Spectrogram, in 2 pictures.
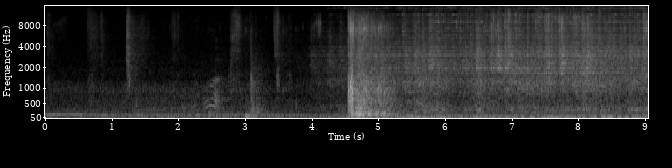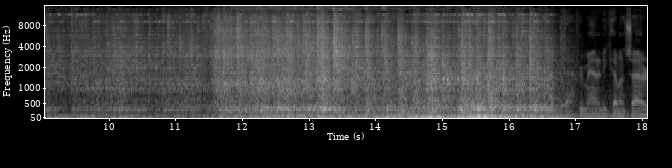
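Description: A few light knocks at first. Then, after about four and a half seconds, a pressure washer starts spraying with a steady, loud hiss over a low motor rumble. It grows louder about halfway through and stops shortly before the end.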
